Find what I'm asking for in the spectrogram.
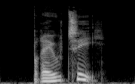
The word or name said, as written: brevte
